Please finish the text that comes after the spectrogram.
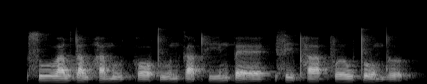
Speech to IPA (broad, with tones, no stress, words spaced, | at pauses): suː˧ʋa˧˥wda˩˧wha˧ muː˧˩t̚kɔː˧˩t̪uː˧nka˧˩ t̪ʰiː˧˥npɛː˧ | si˥˨pʰaː˧p̚fɤː˧˥w t̪oː˧mdɤː˧˩k̚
